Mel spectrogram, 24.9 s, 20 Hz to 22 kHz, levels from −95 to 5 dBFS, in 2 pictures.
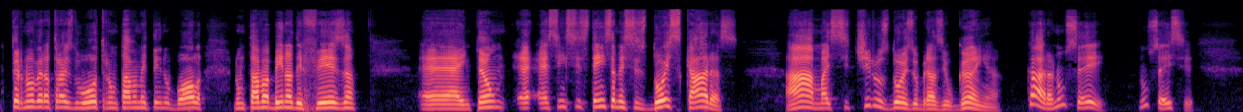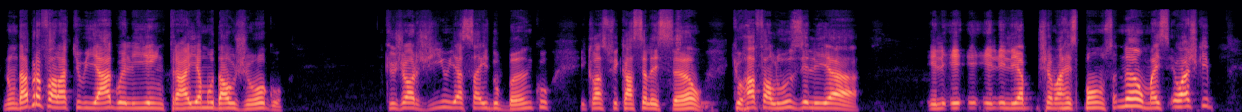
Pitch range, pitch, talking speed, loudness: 170-200 Hz, 180 Hz, 195 wpm, -19 LUFS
